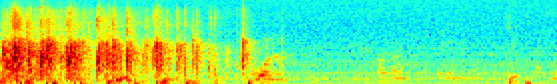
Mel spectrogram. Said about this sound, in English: so amen can we clap for that segment because all three brothers shed light on something yes sir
